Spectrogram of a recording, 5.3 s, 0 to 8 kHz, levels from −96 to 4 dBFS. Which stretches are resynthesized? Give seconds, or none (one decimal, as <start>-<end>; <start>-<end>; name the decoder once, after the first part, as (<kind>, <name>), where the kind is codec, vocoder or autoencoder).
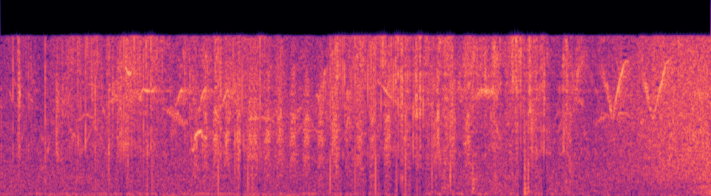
3.0-4.6 (vocoder, WaveNeXt)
